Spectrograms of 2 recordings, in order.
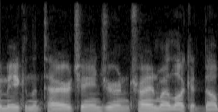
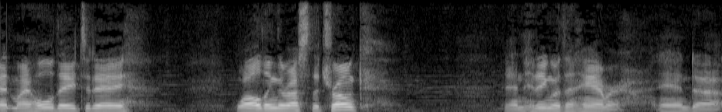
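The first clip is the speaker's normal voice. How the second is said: out of breath, winded. Describing a day of welding and hammering on a car, out of breath. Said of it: "I'm actually out of breath".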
